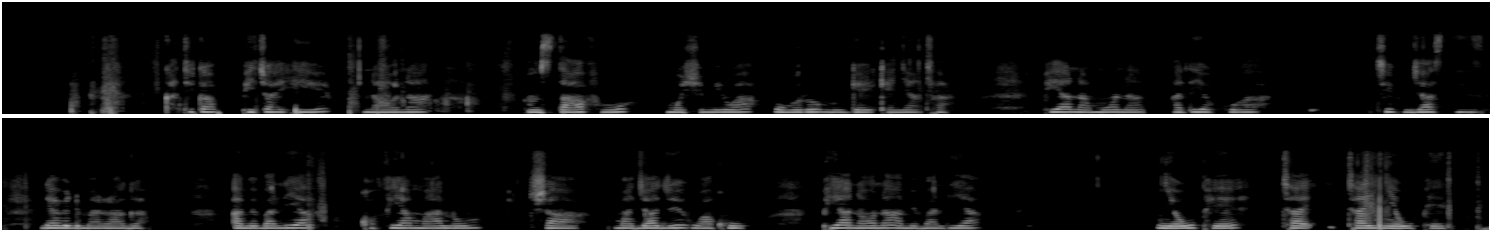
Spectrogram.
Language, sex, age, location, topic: Swahili, female, 18-24, Nakuru, government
